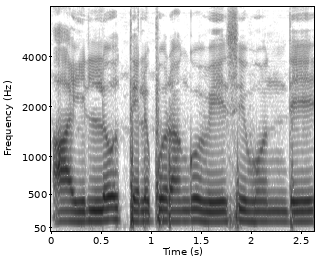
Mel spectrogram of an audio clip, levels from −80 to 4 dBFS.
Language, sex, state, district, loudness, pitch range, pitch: Telugu, male, Telangana, Mahabubabad, -13 LUFS, 135-145 Hz, 140 Hz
